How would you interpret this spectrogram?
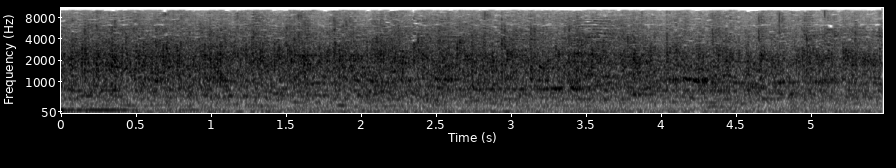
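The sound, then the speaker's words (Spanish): An audience applauds steadily at a gift presentation as a shirt of former Sevilla goalkeeper Sergio Rico is handed out: a dense, continuous patter of many hands clapping at an even level for the whole stretch, with no voices standing out. “Un fuerte aplauso.”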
